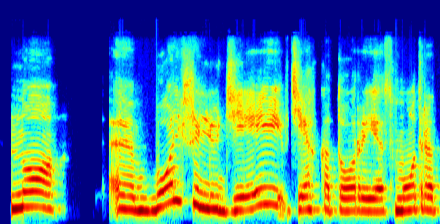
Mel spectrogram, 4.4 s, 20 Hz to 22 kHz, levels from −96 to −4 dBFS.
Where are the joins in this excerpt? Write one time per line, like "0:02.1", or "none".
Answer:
0:02.9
